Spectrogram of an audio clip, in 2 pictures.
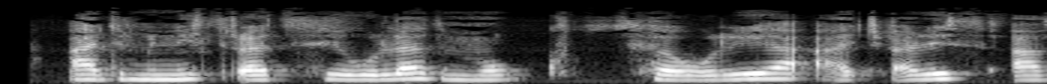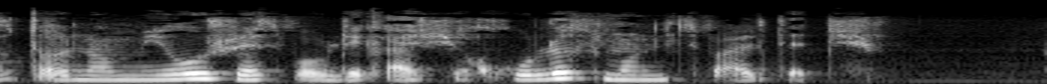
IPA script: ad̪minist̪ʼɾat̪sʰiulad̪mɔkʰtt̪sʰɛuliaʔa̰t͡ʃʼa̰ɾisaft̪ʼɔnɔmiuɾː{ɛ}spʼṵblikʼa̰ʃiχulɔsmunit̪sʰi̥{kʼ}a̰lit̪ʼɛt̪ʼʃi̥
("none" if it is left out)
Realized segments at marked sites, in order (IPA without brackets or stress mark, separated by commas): ɛ, pʼ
